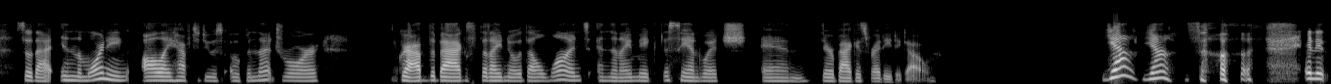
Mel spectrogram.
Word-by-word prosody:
so 195 - -2
that 165 -2 0
in 200 -1 -3
the 180 - -2
morning, 205 0 +1 0.2
all 185 +1 +4
I 180 - +2
have 180 -1 -3
to - - -12
do 175 -1 -11
is 165 - -8
open 170 +1 -10
that 205 +2 -3
drawer, 170 -1 -4 0.8
grab 175 -2 +6
the 195 - -3
bags 175 -1 +4
that 185 -1 -2
I 175 0 +2
know 165 -1 -5
they'll 165 -1 -4
want, 195 -1 -2
and 175 -1 -10
then 165 -1 -5
I 165 +1 -3
make 170 -1 -7
the 190 - -8
sandwich, 165 -3 -3
and 160 -2 -8
their 160 -1 -3
bag 155 -1 +1
is 155 -1 -7
ready 140 -4 -6
to - - -15
go. - - -8 1.7
Yeah, 350 - +10
yeah, 275 +6 +5 0.2
so 210 - -4 1.0
and 270 -1 +7
it 255 - +3
175 Hz, 180 wpm, -22 LUFS, 165-190 Hz, 1.7 s, Yeah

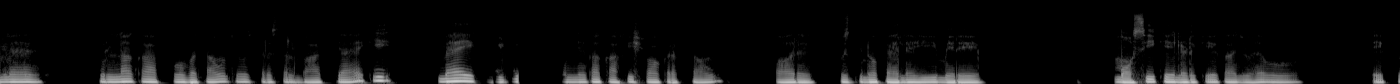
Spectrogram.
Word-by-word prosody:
मैं 115 0 +1 0.6
तुलना 120 +2 +2
का 120 0 0
आपको 110 0 -1
बताऊँ 110 +4 0
तो 120 -1 -3
दरअसल 105 0 -6
बात 100 0 0
क्या 110 -1 +1
है 140 +8 +1
कि 175 +2 +1 0.5
मैं 135 +3 +7
1 140 -2 +5 0.2
वीडियो 110 +3 -4
गेम 115 -2 -16
खेलने 110 0 0
का 115 0 +2
काफ़ी 110 +2 -1
शौक 105 -1 -2
रखता 100 +1 -4
हूँ, 105 +8 -2 0.6
और 100 0 +3 0.2
कुछ 105 +2 -5
दिनों 105 +3 +2
पहले 100 -1 +3
ही 105 0 +3
मेरे 100 -1 +2 1.4
मौसी 100 +3 +3
के 115 -2 +2
लड़के 105 +1 +1
का 105 0 -1
जो 100 0 -2
है 100 +2 0
वो 105 -1 -3 0.8
एक - - -2
110 Hz, 150 wpm, -25 LUFS, 100-115 Hz, 1.4 s, मैं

